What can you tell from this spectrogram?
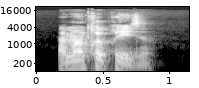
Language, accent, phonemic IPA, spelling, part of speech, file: French, France, /a mɛ̃t ʁə.pʁiz/, à maintes reprises, adverb, LL-Q150 (fra)-à maintes reprises.wav
- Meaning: repeatedly, time and again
